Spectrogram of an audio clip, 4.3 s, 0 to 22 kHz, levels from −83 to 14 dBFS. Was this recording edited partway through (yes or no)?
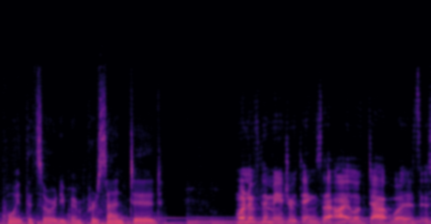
no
